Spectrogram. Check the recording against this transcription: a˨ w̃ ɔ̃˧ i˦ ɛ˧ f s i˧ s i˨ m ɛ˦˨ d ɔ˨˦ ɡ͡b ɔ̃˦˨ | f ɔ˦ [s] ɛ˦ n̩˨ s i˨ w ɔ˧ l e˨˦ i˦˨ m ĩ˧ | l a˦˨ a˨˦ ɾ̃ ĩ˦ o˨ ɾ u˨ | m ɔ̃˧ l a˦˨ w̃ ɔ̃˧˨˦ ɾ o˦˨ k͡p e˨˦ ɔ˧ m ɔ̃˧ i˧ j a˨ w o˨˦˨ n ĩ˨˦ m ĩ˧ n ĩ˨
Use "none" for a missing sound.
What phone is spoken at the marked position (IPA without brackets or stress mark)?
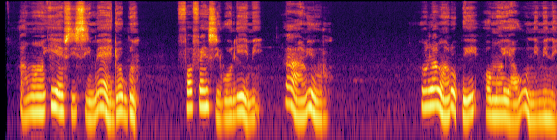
f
